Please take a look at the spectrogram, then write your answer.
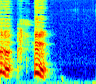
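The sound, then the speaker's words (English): Two sharp coughs in quick succession, the second a bit louder, with a throaty rasp and a faint low throat sound trailing off before silence. “Sorry about my coughing.”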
